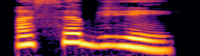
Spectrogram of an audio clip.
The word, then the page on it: ಅಸಭ್ಯ: asabhya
